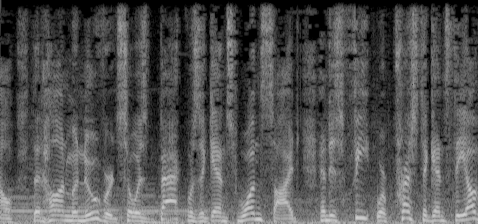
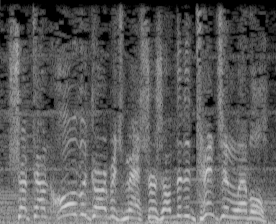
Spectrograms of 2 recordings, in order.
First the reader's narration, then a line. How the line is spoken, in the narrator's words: Luke yelled into the comm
